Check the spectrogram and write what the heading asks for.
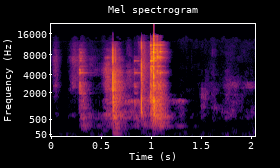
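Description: A few sharp clicks and light knocks as fly-tying materials are handled on a rubber bench mat, with a card of chenille being picked up. They come in the first second and a half, then it goes quiet.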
